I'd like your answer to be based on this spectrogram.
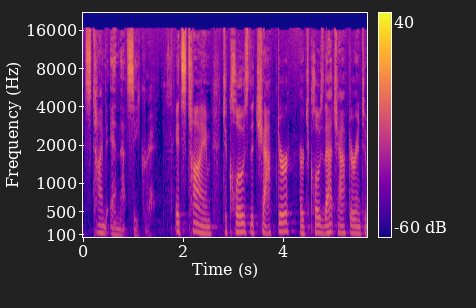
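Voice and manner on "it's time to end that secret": very soft, low and hushed; hushed message. Acted. Preacher voicing the Spirit, very soft and hushed. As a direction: let it land as a gentle secret. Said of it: "Holy Spirit is saying".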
